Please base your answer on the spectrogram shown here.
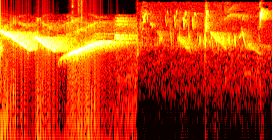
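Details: Song of a green-winged saltator played to get a captive bird singing: strong descending and then rising whistled glides for over a second, then fading into faint high chirps and a steady thin whistle.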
